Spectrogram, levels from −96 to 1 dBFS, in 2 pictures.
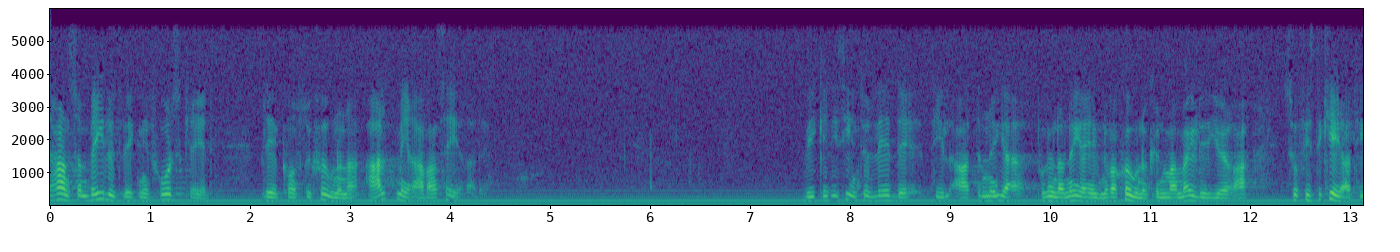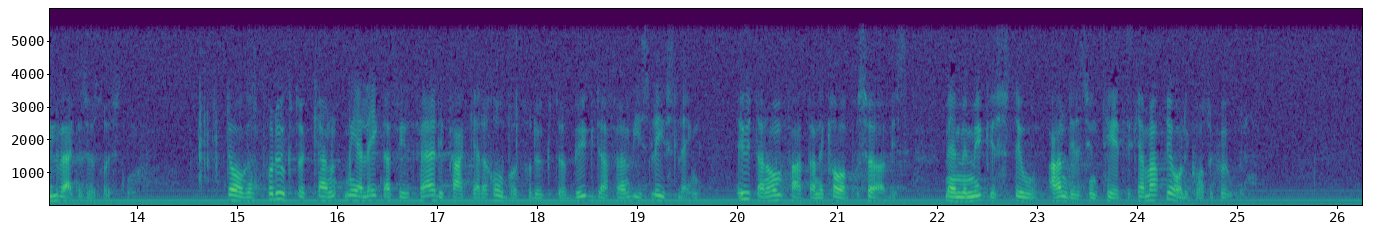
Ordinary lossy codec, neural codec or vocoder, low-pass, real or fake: none; none; 5.4 kHz; real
